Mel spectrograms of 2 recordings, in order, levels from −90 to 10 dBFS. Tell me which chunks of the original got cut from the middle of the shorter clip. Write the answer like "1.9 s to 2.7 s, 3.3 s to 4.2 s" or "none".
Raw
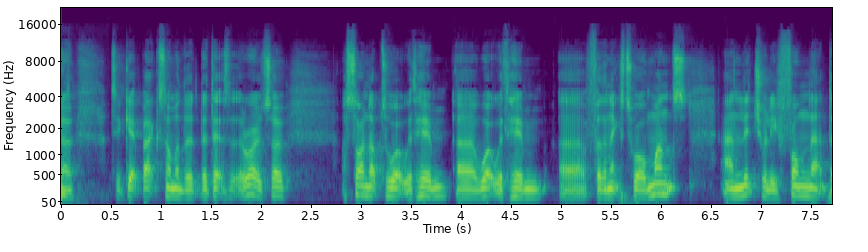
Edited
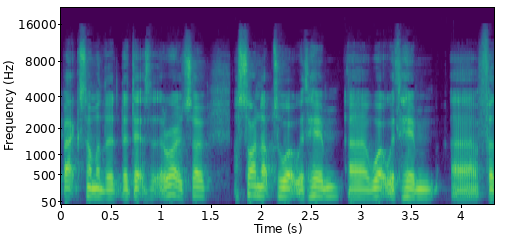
2.5 s to 2.8 s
